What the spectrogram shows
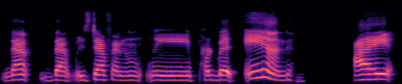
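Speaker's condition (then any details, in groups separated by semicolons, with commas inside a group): Friedreich's ataxia; voice worsened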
